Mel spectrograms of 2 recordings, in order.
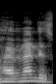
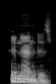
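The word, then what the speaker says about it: Fernandes: uh um Manchester United is it Fernandez? Is it or Hernandez? Which how do you say his own? Is it H or F? Fernandez. Fernandez. Yeah.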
